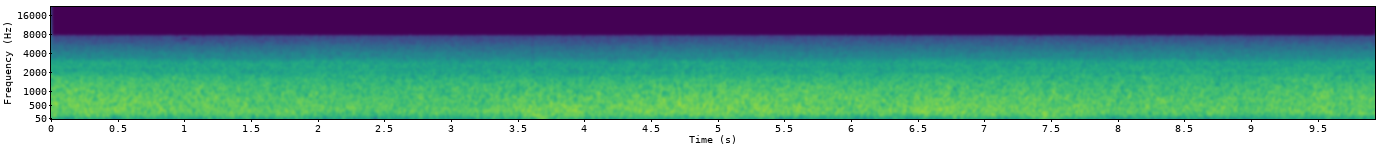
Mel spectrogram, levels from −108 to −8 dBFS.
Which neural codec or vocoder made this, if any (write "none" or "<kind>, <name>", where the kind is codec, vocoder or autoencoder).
vocoder, BigVGAN v2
